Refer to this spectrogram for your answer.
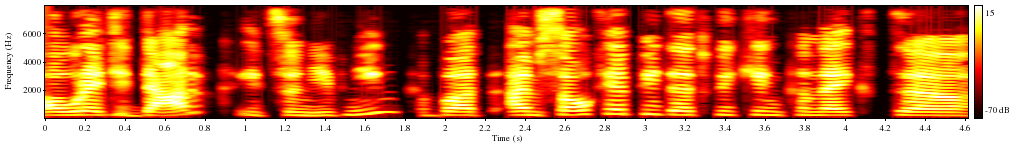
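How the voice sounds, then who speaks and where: A woman with a Bulgarian accent speaks at a moderate pace in a high, bright, sharp voice with ordinary pitch variation, the sound dry and close with no echo. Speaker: author and speaker. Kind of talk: podcast interview. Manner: halting.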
